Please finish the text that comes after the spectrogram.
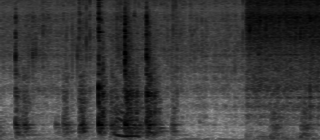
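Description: Garlic and green chili paste frying for palak palya starts with soft, scattered clatters and stirring scrapes in a quiet pan, then a steady hissing sizzle rises near the end.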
